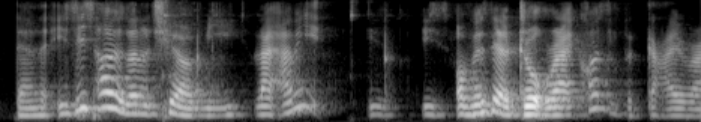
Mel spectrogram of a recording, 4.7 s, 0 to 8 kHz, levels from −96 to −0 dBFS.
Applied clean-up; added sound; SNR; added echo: neural mask model DeepFilterNet 3.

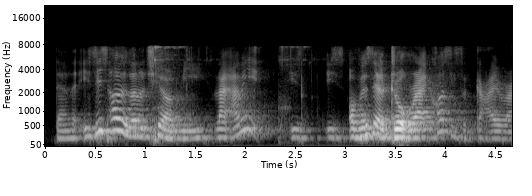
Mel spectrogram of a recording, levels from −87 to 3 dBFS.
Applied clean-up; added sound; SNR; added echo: neural separator model SepFormer DNS4.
